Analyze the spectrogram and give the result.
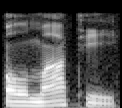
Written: Almaty

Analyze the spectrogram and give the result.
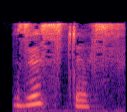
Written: xystos

